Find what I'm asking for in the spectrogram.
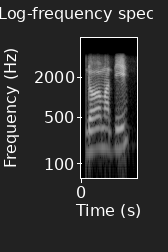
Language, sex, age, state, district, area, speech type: Assamese, male, 18-30, Assam, Morigaon, rural, conversation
